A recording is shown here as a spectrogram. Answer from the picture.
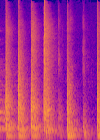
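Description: Percussion in a song's short break between sung lines: about seven sharp hits in an uneven rhythm, each dying away quickly.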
